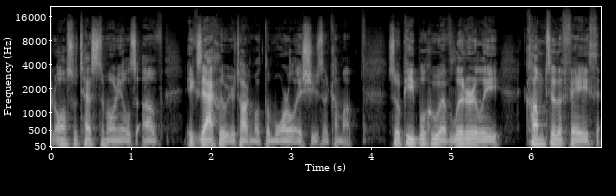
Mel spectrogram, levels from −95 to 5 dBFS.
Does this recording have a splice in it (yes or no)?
no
